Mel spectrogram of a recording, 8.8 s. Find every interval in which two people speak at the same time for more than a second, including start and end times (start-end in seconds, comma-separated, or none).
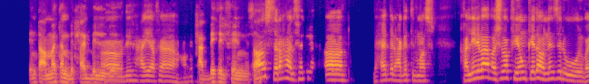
none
